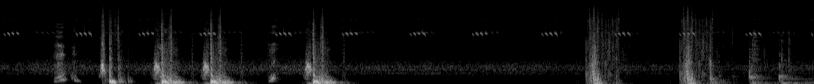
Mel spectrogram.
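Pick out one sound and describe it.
Footsteps thud heavily on a wooden ladder.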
